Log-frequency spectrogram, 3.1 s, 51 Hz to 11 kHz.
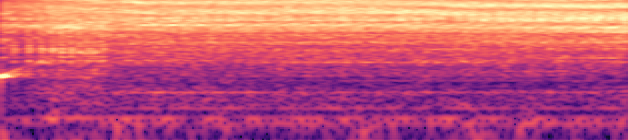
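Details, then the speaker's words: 45-year-old Burr King 2x72 belt grinder, modified with added pillow block bearing, 4.5-inch pulley and linked motor belt replacing rubber belt, owner imagines louder than stock: short start-up surge then steady airy hiss, no knocks or grinding; normal running, belt tracks stably. "And I don't know how loud it's supposed to be normally if you had a new one, but given that this is not the original configuration, I imagine it's louder than a stock one is."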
